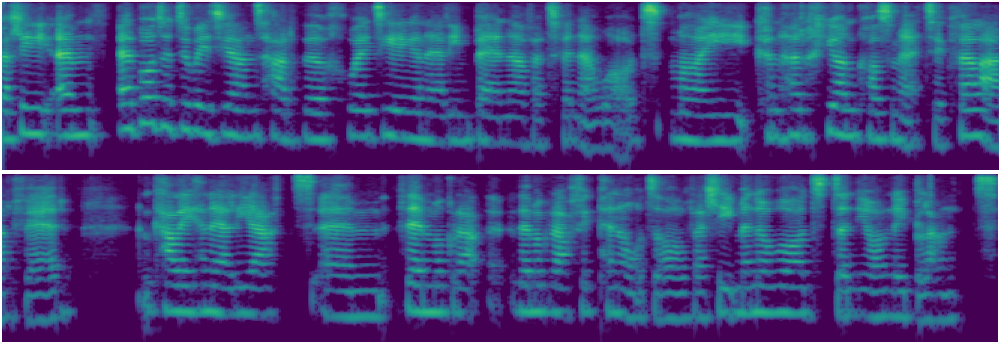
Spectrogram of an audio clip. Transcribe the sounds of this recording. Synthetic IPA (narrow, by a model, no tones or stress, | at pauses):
vɛɬiəːmɛrboːdədɪwejdjantʰarðʊχwɛdiejənɛlinbɛnavatʰv̥ɛnawɔ̰dmakʰənɦərχjɔnkʰɔzmɛtʰɪkʰvɛlˠarvɪr | ənkʰalˠejɦənɛlˠjatʰəːmðɛmɔɡraðɛmɔɡrafɪk̚pʰɛnɔdɔlˠvɛɬimənəwɔdːənjɔnejblˠantʰ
